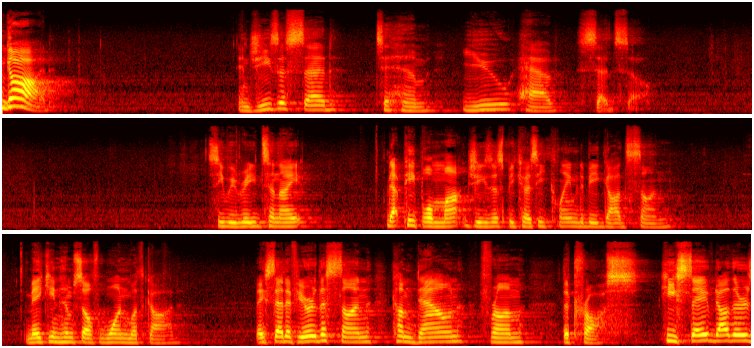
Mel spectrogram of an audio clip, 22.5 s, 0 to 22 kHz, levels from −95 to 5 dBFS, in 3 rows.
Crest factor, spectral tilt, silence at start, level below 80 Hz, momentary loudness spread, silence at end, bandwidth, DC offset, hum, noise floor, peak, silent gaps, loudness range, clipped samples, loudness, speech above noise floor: 24 dB; -3 dB/octave; 0 s; -80 dBFS; 16 LU; 0 s; 16.5 kHz; under 0.1%; none; -66 dBFS; -4 dBFS; none; 11 LU; under 0.1%; -26 LUFS; 40 dB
